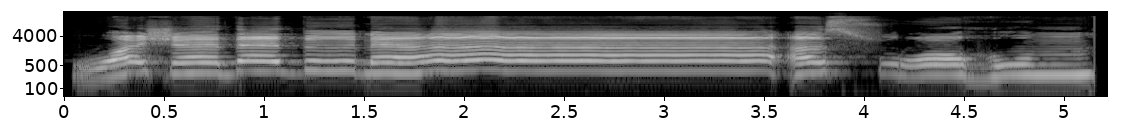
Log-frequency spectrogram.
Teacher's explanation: خلقناہم وشددنا، وشدد دال ساکن حروف قلقلہ میں سے تو قلقلہ ہو رہا ہے، ادھر ہلا کر پڑھیں گے جیسے وشدد نا اسرا، نا پہ مد منفصل ہے، 4 الفی مد ہے کیونکہ حروف مدہ کے بعد حمزہ دوسرے کلمے میں ہے تو مد منفصل، اس کو ہم نے 4 الف کے برابر لمبا کر کے پڑھنا ہے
